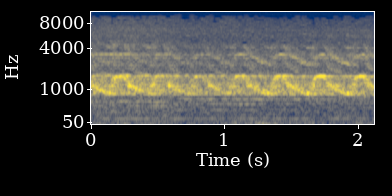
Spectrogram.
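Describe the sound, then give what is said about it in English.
An emergency vehicle siren wails continuously outside, its pitch sweeping up and down in a steady cycle, over a low background rumble, with no one speaking. “So now we got sirens and religious singing”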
